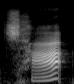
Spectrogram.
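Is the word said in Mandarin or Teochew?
Mandarin. It is said in standard Mandarin.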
